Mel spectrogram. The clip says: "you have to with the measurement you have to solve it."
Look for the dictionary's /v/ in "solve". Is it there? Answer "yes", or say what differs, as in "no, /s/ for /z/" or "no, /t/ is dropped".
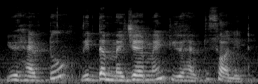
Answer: no, /v/ is dropped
